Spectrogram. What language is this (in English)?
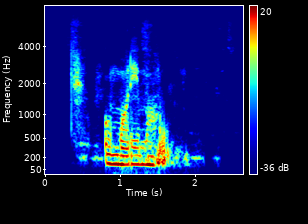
Kinyarwanda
